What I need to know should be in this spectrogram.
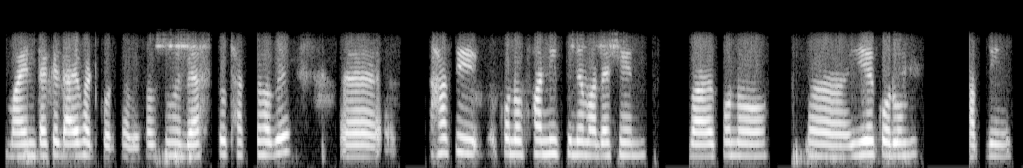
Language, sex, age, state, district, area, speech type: Bengali, female, 30-45, West Bengal, Malda, urban, conversation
